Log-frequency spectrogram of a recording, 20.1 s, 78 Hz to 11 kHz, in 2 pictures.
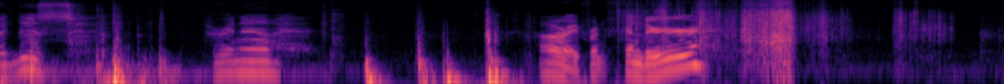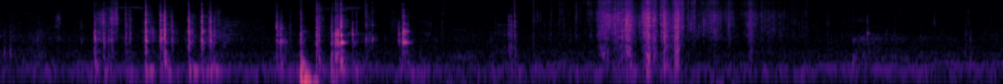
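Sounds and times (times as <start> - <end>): plastic wrap tearing and crumpling: 6.1 - 9.6, 15.4 - 18.6.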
